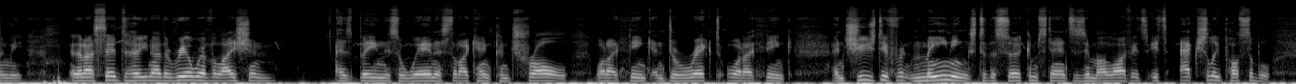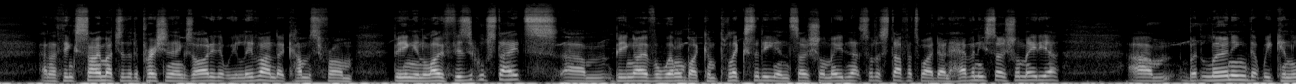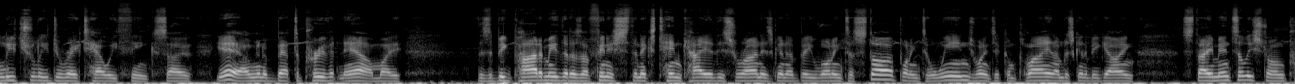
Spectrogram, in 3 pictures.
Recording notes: Today I am coming to you live from some random rainforest in Queensland and a swamp that I found in the middle of it.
